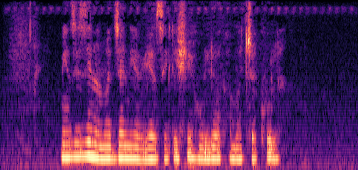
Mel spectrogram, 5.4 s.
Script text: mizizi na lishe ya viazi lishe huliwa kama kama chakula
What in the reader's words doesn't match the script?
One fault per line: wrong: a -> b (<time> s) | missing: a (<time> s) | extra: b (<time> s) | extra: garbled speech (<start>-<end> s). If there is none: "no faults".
wrong: lishe -> majani (1.5 s)
missing: kama (3.6 s)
